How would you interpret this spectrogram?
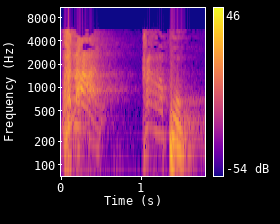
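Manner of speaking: sharp loud rebuke; voicing the spirit's defiant word; inner voice rebuking. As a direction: snap out a bold refusal. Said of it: "something just come and say".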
